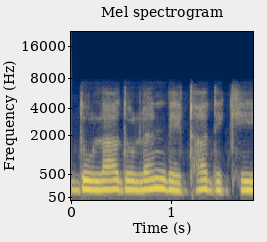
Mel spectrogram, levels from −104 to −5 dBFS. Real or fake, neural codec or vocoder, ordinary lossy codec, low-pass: fake; codec, 16 kHz, 4.8 kbps, FACodec; none; none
